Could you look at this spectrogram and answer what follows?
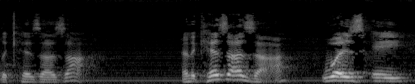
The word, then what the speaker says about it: Kezazah: And it's basically, it says here, he was a candidate for what's called a Kezazah. K-E-Z-A-Z-A-H.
